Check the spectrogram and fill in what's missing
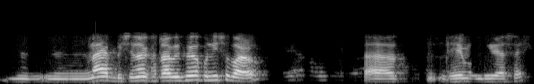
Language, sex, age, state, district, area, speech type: Assamese, male, 30-45, Assam, Biswanath, rural, conversation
